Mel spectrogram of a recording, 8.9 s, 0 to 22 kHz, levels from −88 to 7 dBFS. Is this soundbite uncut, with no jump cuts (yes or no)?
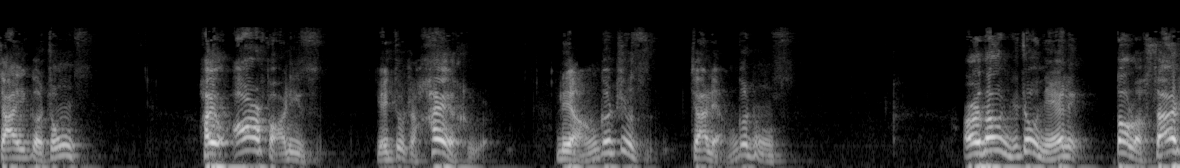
yes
